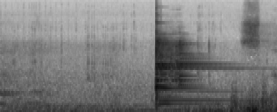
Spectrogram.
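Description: A BMX bike striking metal at a skatepark: one sharp clang about two seconds in that rings on for about a second and a half, with a short hiss near the end.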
